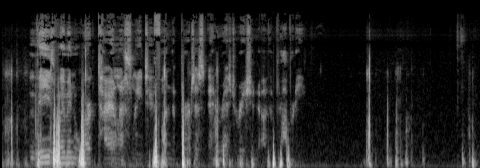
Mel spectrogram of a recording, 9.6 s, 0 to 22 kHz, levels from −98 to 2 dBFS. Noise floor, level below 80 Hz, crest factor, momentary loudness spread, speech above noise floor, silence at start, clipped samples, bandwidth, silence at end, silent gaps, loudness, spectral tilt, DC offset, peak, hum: -75 dBFS; -40 dBFS; 24 dB; 21 LU; 53 dB; 0.1 s; under 0.1%; 16 kHz; 0.15 s; none; -23 LUFS; -5.5 dB/octave; under 0.1%; -2 dBFS; none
